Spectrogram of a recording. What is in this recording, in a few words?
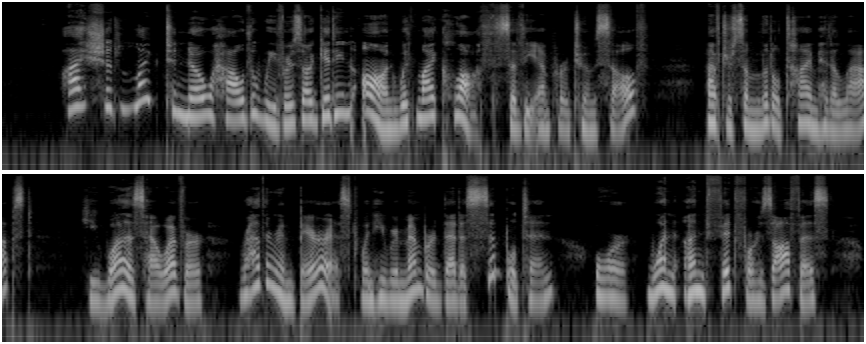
Audiobook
